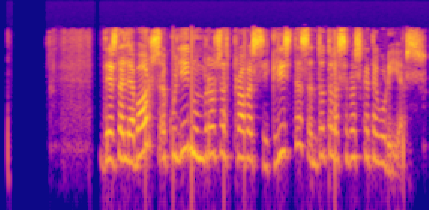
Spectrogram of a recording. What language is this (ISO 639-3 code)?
cat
